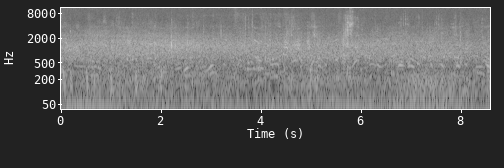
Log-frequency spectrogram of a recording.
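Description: A horse's hooves thud on grass as it canters.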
